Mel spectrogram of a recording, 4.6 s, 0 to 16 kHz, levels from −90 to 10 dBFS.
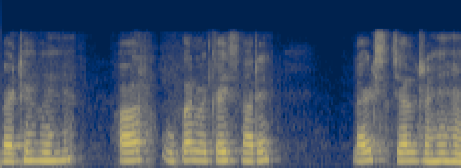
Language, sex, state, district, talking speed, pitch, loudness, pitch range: Chhattisgarhi, male, Chhattisgarh, Raigarh, 155 wpm, 185 Hz, -17 LUFS, 180-195 Hz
